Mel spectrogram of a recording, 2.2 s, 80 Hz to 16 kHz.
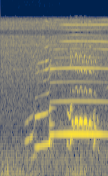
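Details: A common loon with its chick on the morning of June 2, 2015, gives clear, mellow notes that climb in steps, then a steady tone broken by a brief wavering, quavering passage. Faint background hiss.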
